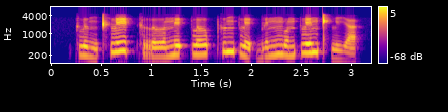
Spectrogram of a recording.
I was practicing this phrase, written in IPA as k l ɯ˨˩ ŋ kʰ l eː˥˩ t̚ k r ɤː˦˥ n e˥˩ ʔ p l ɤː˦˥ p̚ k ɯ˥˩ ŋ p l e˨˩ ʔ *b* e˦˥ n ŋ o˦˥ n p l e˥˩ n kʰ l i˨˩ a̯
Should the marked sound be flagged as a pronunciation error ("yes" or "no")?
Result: no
